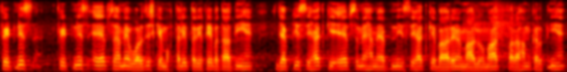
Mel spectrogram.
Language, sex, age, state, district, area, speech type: Urdu, male, 18-30, Uttar Pradesh, Saharanpur, urban, spontaneous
